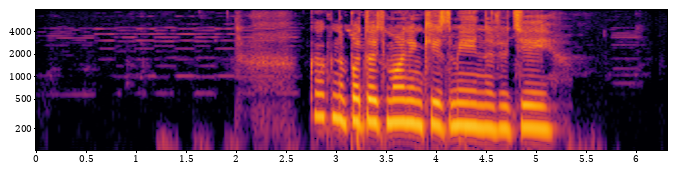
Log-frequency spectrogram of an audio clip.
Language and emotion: Russian, sad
